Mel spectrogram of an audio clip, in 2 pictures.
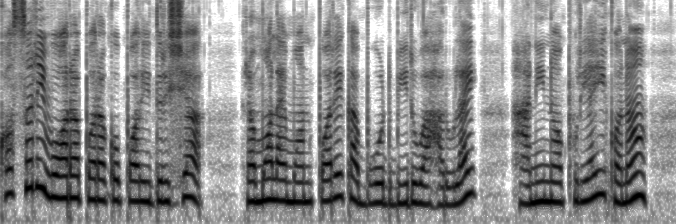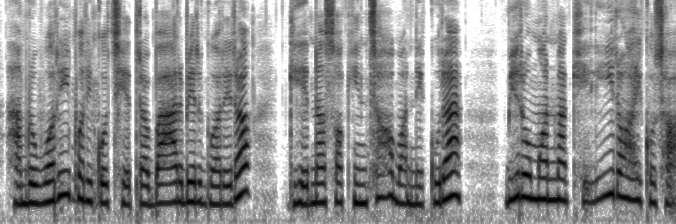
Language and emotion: Nepali, fearful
